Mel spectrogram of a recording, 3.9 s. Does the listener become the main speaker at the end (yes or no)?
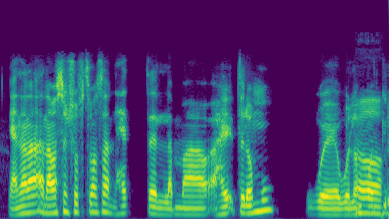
no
